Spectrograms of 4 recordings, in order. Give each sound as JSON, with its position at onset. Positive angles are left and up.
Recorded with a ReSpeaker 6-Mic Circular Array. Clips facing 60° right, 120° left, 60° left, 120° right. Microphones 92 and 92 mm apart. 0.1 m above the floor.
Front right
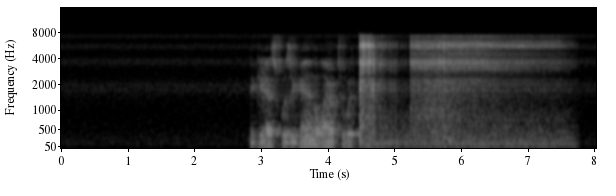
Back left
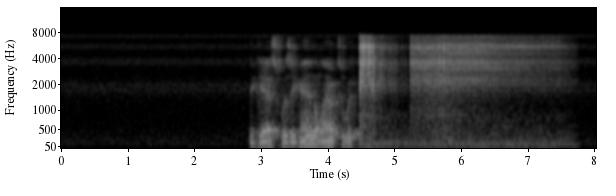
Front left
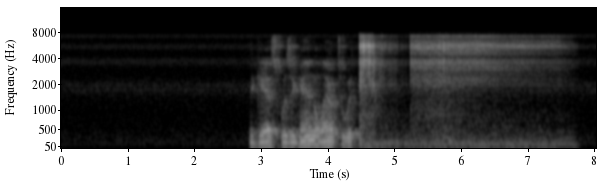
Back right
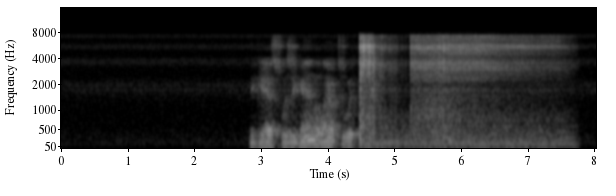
{"t": 2.8, "sound": "a man speaking", "azimuth_deg": 60, "distance_m": 5.0}
{"t": 4.5, "sound": "a hiss", "azimuth_deg": -110, "distance_m": 0.7}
